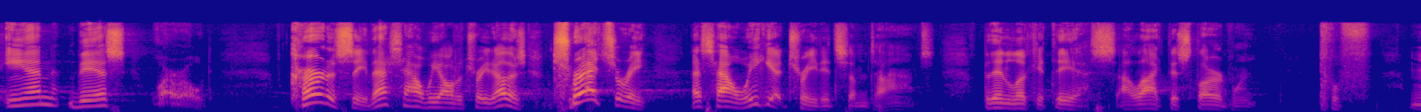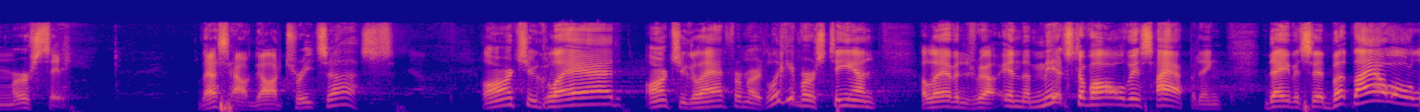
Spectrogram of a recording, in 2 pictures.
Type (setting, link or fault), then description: setting, large echoing room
